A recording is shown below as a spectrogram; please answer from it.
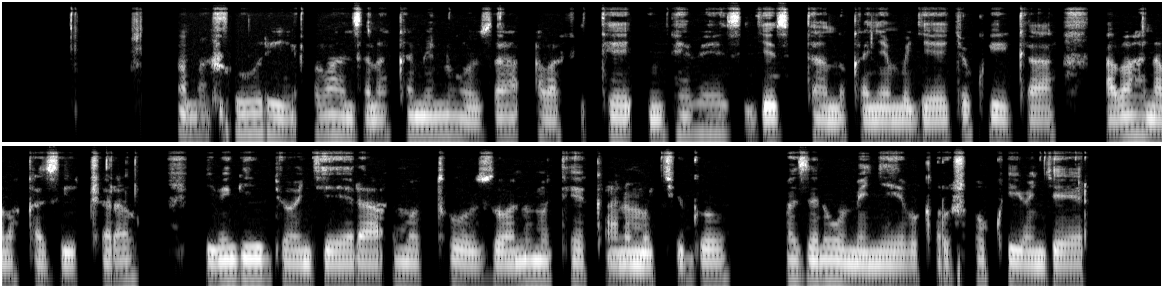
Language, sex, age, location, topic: Kinyarwanda, male, 50+, Nyagatare, education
